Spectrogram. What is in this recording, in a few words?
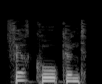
"verkokend", German; adjectives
